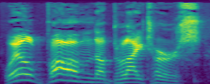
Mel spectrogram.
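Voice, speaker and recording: A man's voice: a little high, sing-song, measured pace, bright, forceful tone, breathy edge, voice pushed up, heavily acted. A man voicing a proud, grumpy air force chief in a storybook, brusque and grudging. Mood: irritated. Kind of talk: storybook character voice.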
